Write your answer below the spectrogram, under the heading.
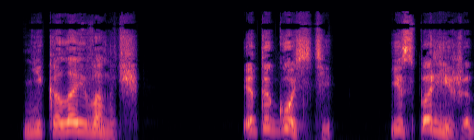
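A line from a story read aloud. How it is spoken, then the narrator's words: Trembling voice. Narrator (Russian): дрожащим голосом объяснил ему Сергеев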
